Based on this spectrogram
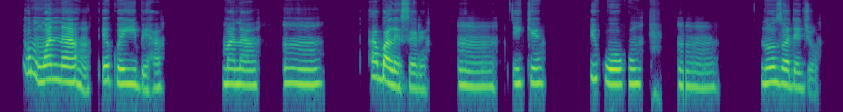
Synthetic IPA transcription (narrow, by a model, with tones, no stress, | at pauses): ʊ˦mʊ˨ŋʷa˦n̩˦na˦a˦ɦʊ˨e˦kʷe˦ɣi˦be˨ɦa˦ | ma˨na˨ | m̩˦˨ | ha˦ɡ͡ba˨lɪ˨sɪ˨ɾɪ˨ | i˦ke˦ | i˦kʷu˨o˦kʷʊ˦˨ | nʊ˦zɔ˦˨de˨d͡ʒʊ˨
